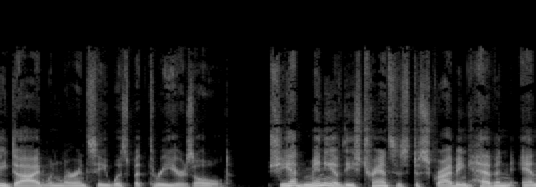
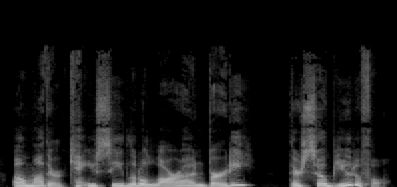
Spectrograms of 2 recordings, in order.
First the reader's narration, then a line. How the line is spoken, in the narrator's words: she exclaimed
